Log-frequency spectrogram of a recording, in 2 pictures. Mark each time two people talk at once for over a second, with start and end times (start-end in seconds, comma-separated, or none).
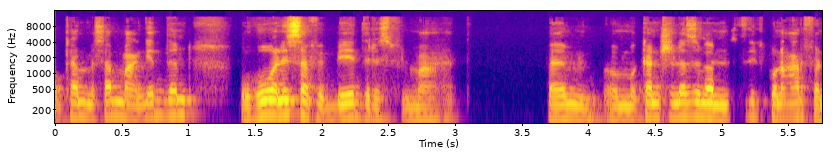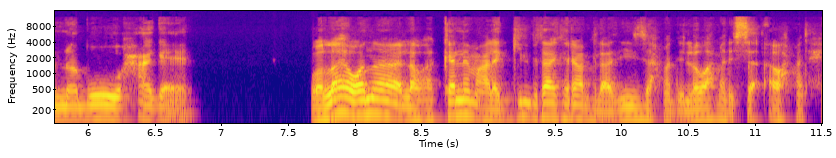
none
